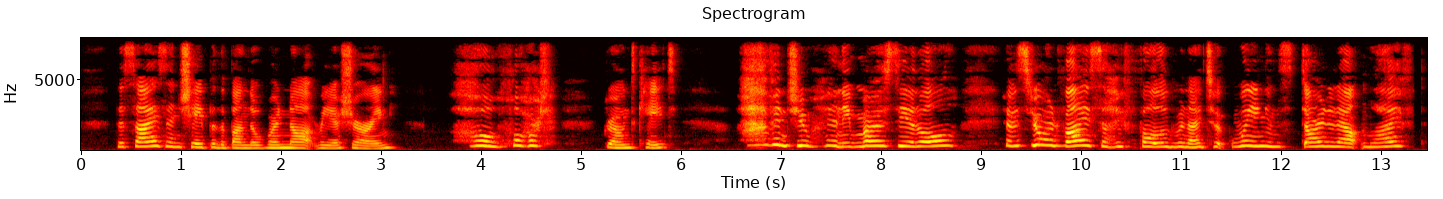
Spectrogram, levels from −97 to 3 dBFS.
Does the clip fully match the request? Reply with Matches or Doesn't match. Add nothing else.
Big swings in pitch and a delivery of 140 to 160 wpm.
Matches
